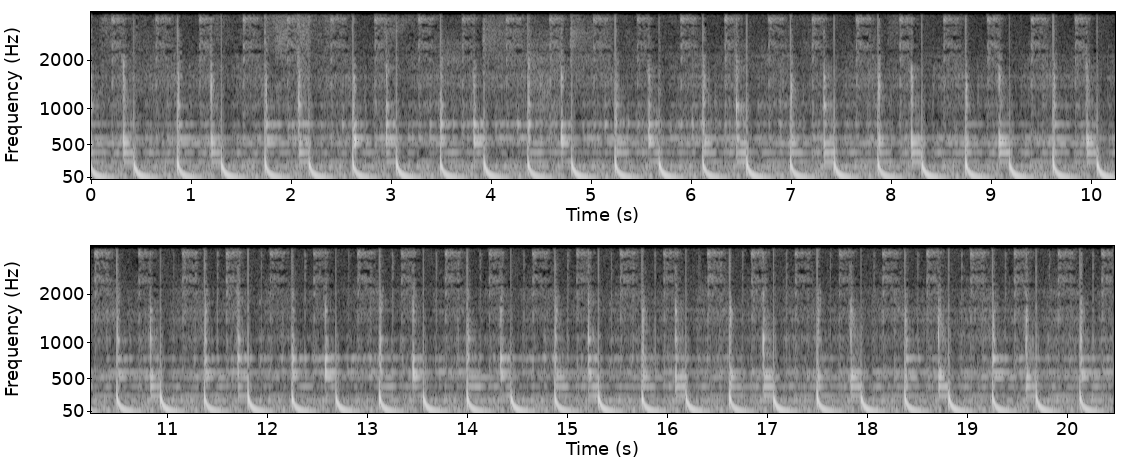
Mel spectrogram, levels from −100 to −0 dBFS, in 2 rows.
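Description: Nothing is technically wrong with this audio, which carries the narrow band of a G.711 A-law call path with nothing above 4 kHz.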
